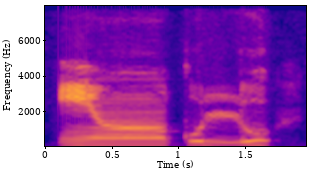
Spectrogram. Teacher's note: After the noon sakin, the next letter is kaf, which is from ikhfa letters. We make ikhfa here, which is the light ikhfa. In kullu. Kaf we read in light sound.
